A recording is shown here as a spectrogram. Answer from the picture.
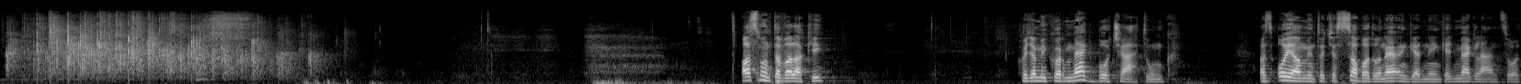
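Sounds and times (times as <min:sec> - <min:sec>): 
audience applause: 0:00.0 - 0:03.5
speech: 0:07.4 - 0:08.4, 0:10.2 - 0:11.8, 0:12.6 - 0:15.2.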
